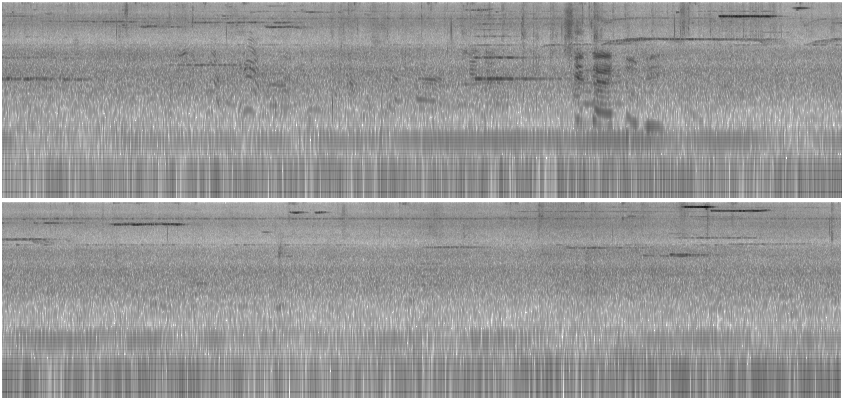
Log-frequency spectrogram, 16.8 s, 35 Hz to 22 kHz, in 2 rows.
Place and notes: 河南中路, Zhabei District - the Street
in the Street, Walking toward the direction of the river bank, traffic sound, Binaural recording, Zoom H6+ Soundman OKM II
